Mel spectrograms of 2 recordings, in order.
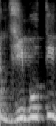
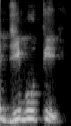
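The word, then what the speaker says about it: Djibouti: Yemen के अलावा आप जब नीचे देखेंगे तो आपको जिबूती दिखेगा। जस्ट देखिए नीचे जिबूती, वो जिबूती की स्पेलिंग डी से शुरू होती है, DGJI, तो हाँ, हाँ। वही है जो डी से है, वो जिबूती है।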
